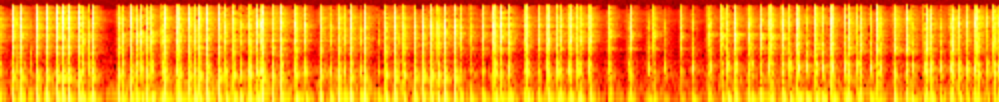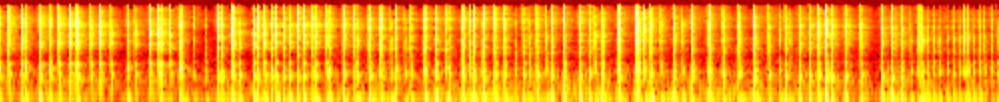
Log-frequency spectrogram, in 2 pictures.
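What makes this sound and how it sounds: A small hollow clear plastic cassette tape case with a paper insert is quickly tapped and traced along its edges with two green plastic stick tools. The result is a steady stream of rapid, crisp, bright plastic clicks and ticks. Each one is very short, with almost no low end and no ring.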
